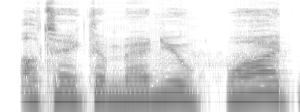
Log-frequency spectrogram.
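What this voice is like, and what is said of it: Imitates another person's voice. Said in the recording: “that your Stone Cold impression?”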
